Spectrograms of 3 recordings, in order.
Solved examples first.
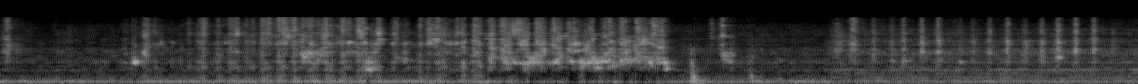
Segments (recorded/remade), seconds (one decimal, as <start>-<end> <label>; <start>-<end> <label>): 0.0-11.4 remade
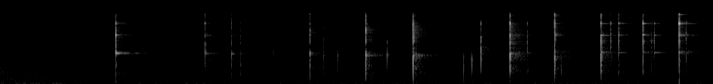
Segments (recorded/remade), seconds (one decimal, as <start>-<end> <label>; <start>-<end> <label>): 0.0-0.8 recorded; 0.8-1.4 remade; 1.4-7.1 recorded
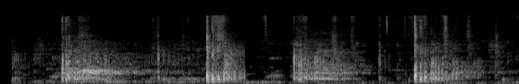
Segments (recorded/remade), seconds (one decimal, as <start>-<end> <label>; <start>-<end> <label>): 0.0-5.2 recorded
